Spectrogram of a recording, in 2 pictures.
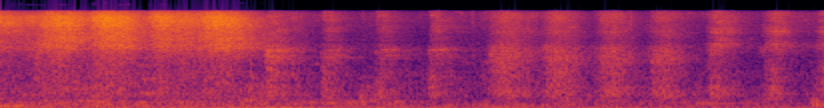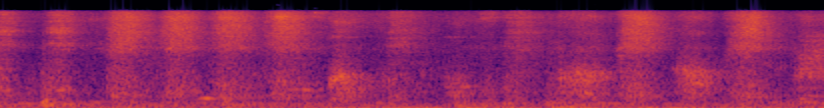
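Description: A room full of children doing a breathing warm-up: a long loud hiss, then short rhythmic hissed pulses of breath, about two or three a second.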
